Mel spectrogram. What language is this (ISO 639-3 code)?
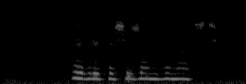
rus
